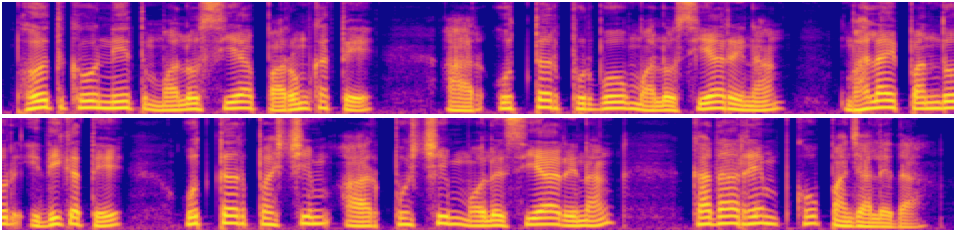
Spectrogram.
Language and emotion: Santali, neutral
